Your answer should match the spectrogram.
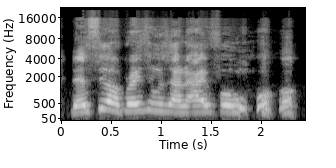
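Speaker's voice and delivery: breaking into laughter mid-sentence; cracking up. Real, not acted. Reading a viewer's joke aloud, cracking up. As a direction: read it while cracking up. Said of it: "get me cracking up".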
